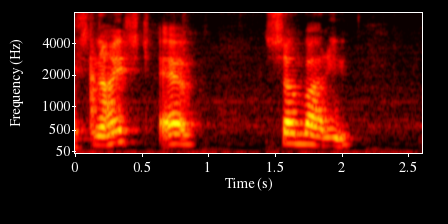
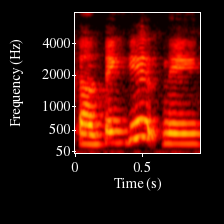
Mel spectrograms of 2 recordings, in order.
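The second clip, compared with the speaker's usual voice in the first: strange, small, disguised put-on voice; 2 semitones higher, 3 dB quieter than usual. Retelling what the other player said while spinning: Jimmy's strange little voice. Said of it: "it wasn't his normal voice".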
